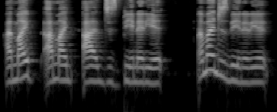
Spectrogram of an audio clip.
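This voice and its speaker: A woman chatting casually on a livestream in an animated, self-deprecating and sometimes sweary way. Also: medium pitch, a little fast, clear, resonant tone. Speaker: live streamer and amateur voice actor. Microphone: microphone at adjustable close distance.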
